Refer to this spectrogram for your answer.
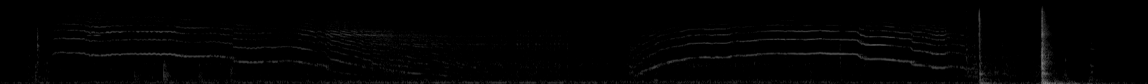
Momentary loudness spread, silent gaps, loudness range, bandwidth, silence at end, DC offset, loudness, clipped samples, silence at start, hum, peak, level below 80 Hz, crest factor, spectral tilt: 14 LU; none; 10 LU; 16 kHz; 0 s; under 0.1%; -51 LUFS; under 0.1%; 0 s; none; -16 dBFS; -64 dBFS; 38 dB; -1 dB/octave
